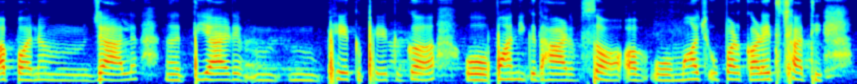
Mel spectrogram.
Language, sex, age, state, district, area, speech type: Maithili, female, 30-45, Bihar, Madhubani, rural, spontaneous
